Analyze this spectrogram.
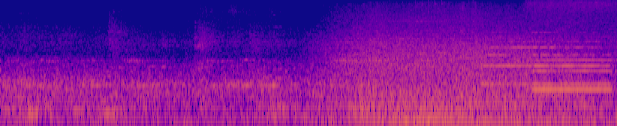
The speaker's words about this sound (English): I hopped on the subway and I headed to Manhattan.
